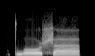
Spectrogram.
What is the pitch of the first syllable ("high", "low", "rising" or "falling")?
high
